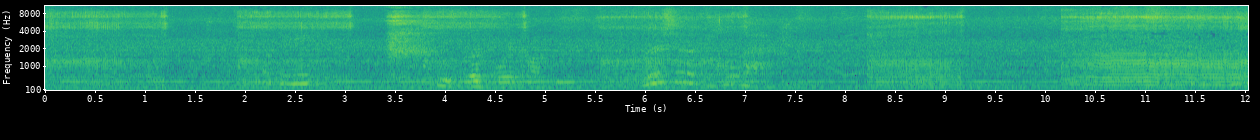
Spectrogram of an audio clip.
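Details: Five-week-old German Shepherd puppy asleep and snoring: soft, rough, breathy snores keep going under people's voices talking nearby, with a steady low electrical hum in the background.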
